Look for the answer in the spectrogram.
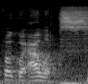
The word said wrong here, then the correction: Alox: Yeah, Alox. Yeah, Alox. So it's Alox.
